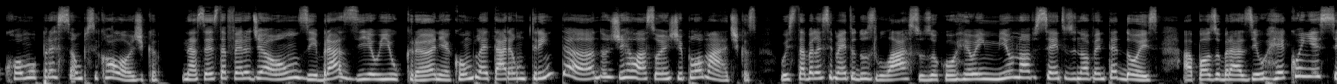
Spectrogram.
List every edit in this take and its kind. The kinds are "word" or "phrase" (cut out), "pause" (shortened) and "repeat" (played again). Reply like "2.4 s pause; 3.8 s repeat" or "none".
none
